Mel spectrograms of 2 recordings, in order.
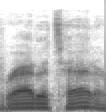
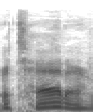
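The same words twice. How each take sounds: First: Rattata as RAT-uh-TAT-uh; alternate pronunciation. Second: Rattata as ruh-TAT-uh; alternate pronunciation. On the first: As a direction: say Rattata with a full RAT at the start. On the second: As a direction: say Rattata with a short first syllable, stress on TAT. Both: Shown as a demonstration. Trying out rival pronunciations of name.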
